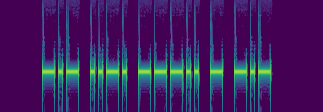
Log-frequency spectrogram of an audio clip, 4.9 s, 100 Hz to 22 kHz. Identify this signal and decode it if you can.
Morse code, heard as a keyed tone, about 20 wpm, 700 Hz. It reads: KF8TK
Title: USA Call Signs - 5 Characters - Repeated 3x - 20wpm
